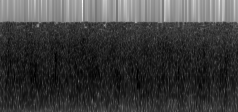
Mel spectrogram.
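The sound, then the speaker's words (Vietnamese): Audience applause at a Buddhist teaching, a steady rain-like patter of many hands clapping evenly throughout, sustained with no voices. “Vỗ tay.”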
